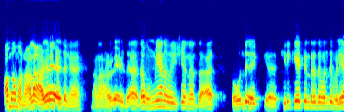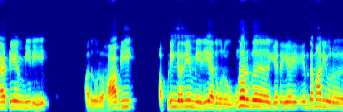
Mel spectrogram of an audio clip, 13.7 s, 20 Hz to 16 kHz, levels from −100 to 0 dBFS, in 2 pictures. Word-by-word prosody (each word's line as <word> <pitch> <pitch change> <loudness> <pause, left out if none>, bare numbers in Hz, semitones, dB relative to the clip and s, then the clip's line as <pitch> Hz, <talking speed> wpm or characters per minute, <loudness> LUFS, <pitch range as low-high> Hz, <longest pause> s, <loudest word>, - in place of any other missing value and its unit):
ஆமா, 220 +3 +1
ஆமா. 185 - -2
நான்லாம் 200 +10 +2
அழுதேங்க 160 - +4 0.4
நான் 105 +6 -13
அழவே 130 +6 -1
அழுதேன். 125 +6 -3
அதான் 180 -1 0
உண்மையான 205 +5 -2
ஒரு 170 - -2
விஷயம் 180 +3 -4
என்ன 155 0 -6 0.2
சார், - - -2 0.3
இப்ப - - -9
வந்து 155 +6 -1 0.3
கே 460 - -5 0.3
கிரிக்கெட்டுன்றது 195 - -1
வந்து 170 +2 -3
விளையாட்டையும் 185 +4 +1
மீறி, 190 - -4 1.0
அது 130 - -6
ஒரு 130 -1 -3
ஹாபி 180 +7 +2 0.7
அப்பிடிங்கிறதையும் 205 0 0
மீறி, 180 +1 0
அது 170 - -3
ஒரு 150 -1 -5 0.2
உணர்வு 230 -2 +7 0.4
எடு 180 0 -5
எ - - 0 0.3
எந்தமாரி 220 +2 -1
ஒரு 175 -2 -1
185 Hz, 140 wpm, -22 LUFS, 170-210 Hz, 1.0 s, உணர்வு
